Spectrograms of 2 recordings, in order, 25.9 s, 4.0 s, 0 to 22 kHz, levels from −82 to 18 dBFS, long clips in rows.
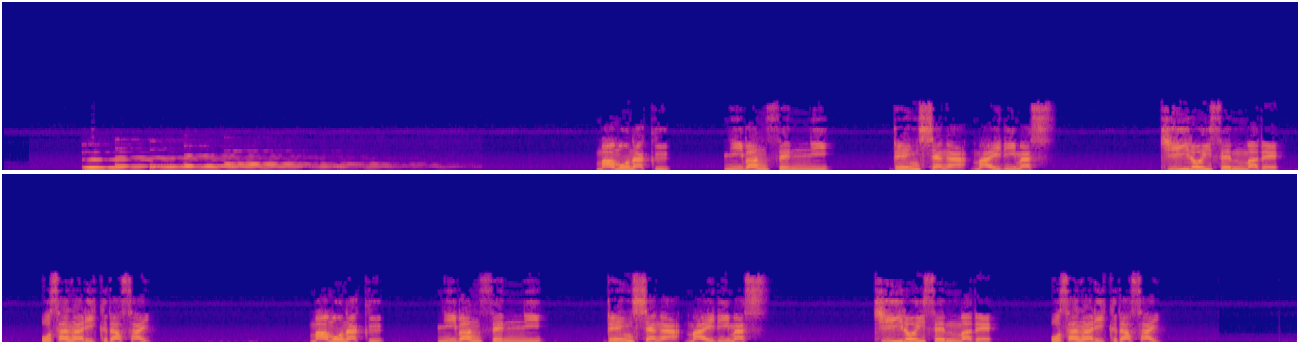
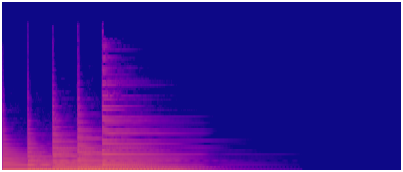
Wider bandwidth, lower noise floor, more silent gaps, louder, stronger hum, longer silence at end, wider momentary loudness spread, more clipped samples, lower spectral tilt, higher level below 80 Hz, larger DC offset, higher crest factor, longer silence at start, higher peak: second, 9.4 kHz vs 17.5 kHz; second, -61 dBFS vs -66 dBFS; neither; first, -16 LUFS vs -27 LUFS; neither; second, 1.35 s vs 1.9 s; about the same, 17 LU vs 16 LU; neither; second, -3 dB/octave vs -5 dB/octave; second, -60 dBFS vs -52 dBFS; neither; about the same, 18 dB vs 18 dB; first, 0.8 s vs 0 s; first, 0 dBFS vs -12 dBFS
